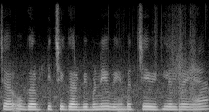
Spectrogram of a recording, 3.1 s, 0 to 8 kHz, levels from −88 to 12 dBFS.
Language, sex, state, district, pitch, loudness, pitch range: Hindi, female, Haryana, Rohtak, 195 Hz, -16 LUFS, 195-200 Hz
